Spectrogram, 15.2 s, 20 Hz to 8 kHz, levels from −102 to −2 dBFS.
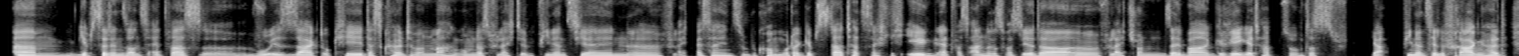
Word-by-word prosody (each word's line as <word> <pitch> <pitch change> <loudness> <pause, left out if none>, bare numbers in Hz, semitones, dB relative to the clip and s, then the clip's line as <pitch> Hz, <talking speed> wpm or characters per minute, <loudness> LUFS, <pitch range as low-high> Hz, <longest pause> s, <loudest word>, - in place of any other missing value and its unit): Ähm, 120 -1 +3
gibt's 120 -1 0
da 130 - +6
denn 115 -1 0
sonst 125 +2 0
etwas, 130 -2 +1
äh, - - -6
wo 125 +4 -4
ihr 140 - +2
sagt: 125 -1 +2
„Okay, 130 0 +1
das 125 -1 -1
könnte 130 -1 0
man 125 - -3
machen, 125 +1 -2
um 120 -2 -4
das 115 -1 0
vielleicht 115 -1 -6
im 125 -3 -5
Finanziellen, 120 0 0
äh, 115 -2 -2
vielleicht - - -14
besser 140 +1 -2
hinzubekommen?“ 130 -2 -3
Oder 115 -1 0
gibt's - - -1
da 115 -1 +5
tatsächlich 120 0 -5
irgendetwas 130 -1 +2
anderes, 140 +2 -2
was 135 - -5
ihr 135 - +3
da, 125 -1 +3
äh, - - -8
vielleicht 120 -1 -3
schon 115 -2 -6
selber 120 0 +3
geregelt 125 +5 +2
habt, 130 - -6
sodass 120 -1 -5
f - - -16 0.3
ja, - - +1 0.2
finanzielle 125 -1 +2
Fragen 120 0 +4
halt 115 -1 +3
125 Hz, 180 wpm, -23 LUFS, 120-130 Hz, 0.3 s, da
